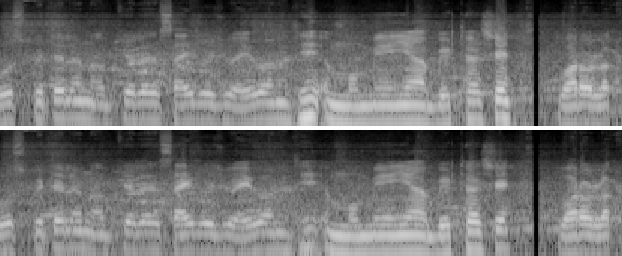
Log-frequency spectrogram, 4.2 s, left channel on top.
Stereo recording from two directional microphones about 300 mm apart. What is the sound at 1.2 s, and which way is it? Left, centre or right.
Speech, centre.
